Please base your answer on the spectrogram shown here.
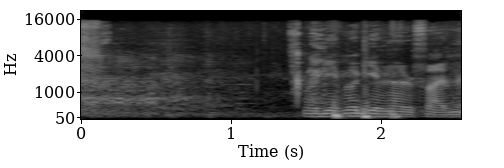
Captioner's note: laughing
